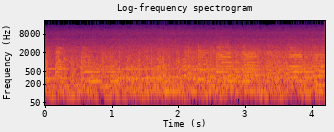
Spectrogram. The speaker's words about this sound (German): Der Motor beginnt zu stampfen und zu röhren, das Schiff legt ab.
